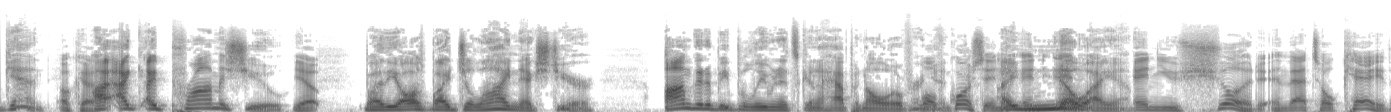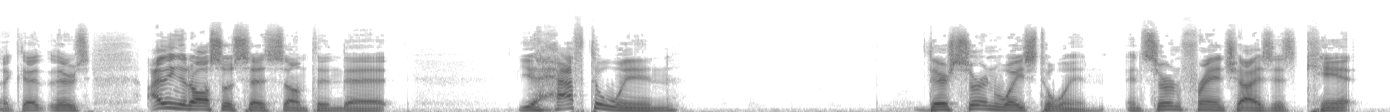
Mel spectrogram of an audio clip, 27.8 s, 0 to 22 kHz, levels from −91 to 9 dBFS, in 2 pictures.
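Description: This is a speech clip with a wrong sample rate fault that lasts for its whole length. The voice sounds low and slow. Everything runs at about two-thirds of its proper speed, and pitch drops by about 7 semitones, a little over a fifth. Speed and pitch shift together by the same ratio, which fits audio recorded at 48 kHz being played back at 32 kHz with no conversion between them.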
